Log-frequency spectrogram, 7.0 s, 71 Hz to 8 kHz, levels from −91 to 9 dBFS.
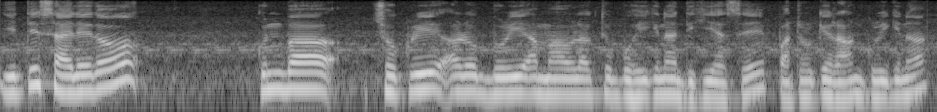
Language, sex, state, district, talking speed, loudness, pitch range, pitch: Nagamese, male, Nagaland, Dimapur, 145 wpm, -15 LUFS, 135-175 Hz, 150 Hz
